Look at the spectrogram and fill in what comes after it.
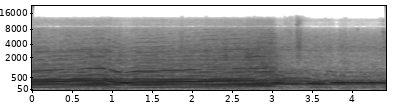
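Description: Vehicle engine accelerating, its pitch climbing, dropping briefly about a second in as it shifts gear, then climbing again before falling back to a steady lower note about three seconds in.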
